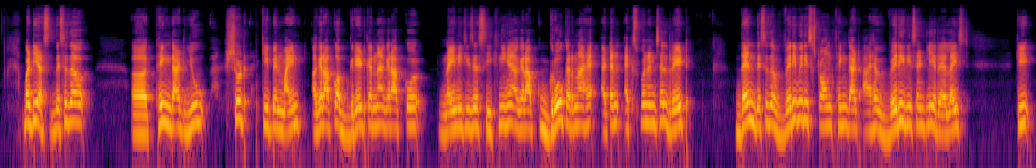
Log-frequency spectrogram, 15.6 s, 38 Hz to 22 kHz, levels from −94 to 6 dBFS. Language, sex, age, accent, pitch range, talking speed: Hindi, male, 20-39, native, 165-205 Hz, 170 wpm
